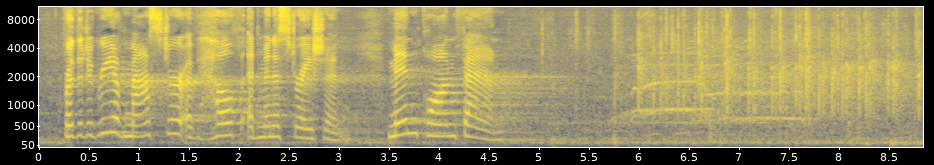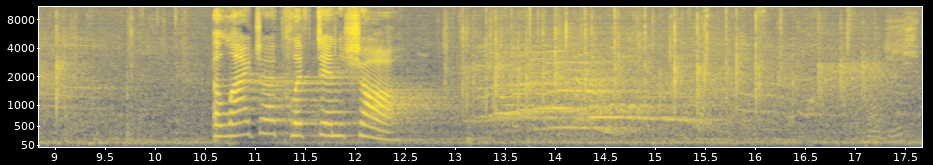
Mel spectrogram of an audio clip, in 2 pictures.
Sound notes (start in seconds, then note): 5.7 audience applauding; 12.9 audience applauding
